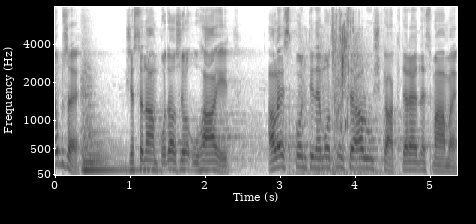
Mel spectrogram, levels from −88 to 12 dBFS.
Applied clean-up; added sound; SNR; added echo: none; Bowed string instrument + Liquid; 8 dB; none.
